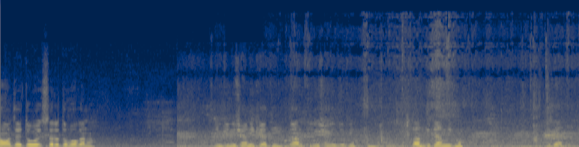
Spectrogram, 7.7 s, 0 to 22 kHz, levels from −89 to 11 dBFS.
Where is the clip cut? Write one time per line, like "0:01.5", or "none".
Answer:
0:02.2

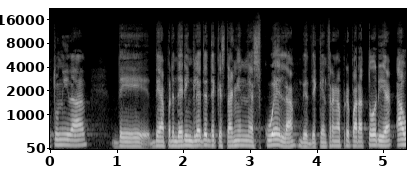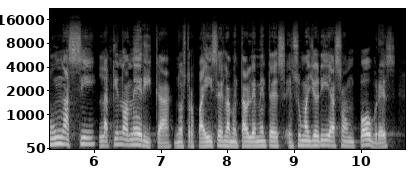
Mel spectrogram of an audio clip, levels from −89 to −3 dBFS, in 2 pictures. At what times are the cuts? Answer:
0:05.2
0:06.0
0:07.2

